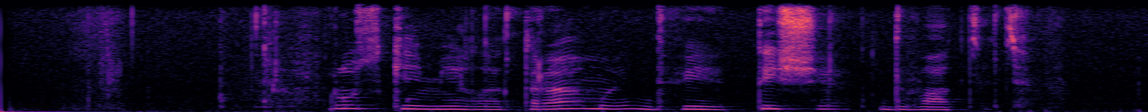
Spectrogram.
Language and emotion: Russian, neutral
